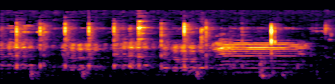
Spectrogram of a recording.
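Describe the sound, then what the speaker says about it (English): Sheep in the Minecraft video game bleat repeatedly in short, evenly spaced calls, one longer wavering bleat near the end, fairly close and clear with no one talking over them. "Sheep, hello. I want your wool now."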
